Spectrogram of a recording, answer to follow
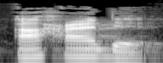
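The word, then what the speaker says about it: أحد: Kemudian benar bacanya ahad. Dal mati qalqalah, dipantulkan suaranya.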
